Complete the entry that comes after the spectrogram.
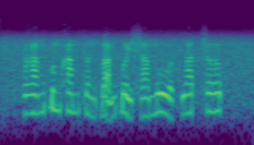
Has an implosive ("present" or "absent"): present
